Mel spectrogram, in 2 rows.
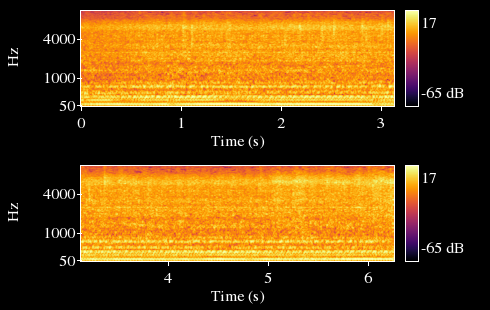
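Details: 2014 Mercury 115 four-stroke outboard after low-pressure lift fuel pump repair, in gear (drops about two cylinders at neutral idle): steady smooth low hum, no misses or knocks; normal idle on all four cylinders.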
